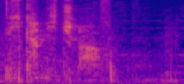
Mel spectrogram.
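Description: Whispered speech, breathy and without clear words, for about the first second and a half.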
